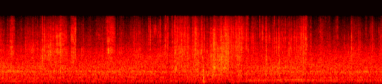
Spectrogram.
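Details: Dense broadband crackling and rustling noise continues throughout, with no clear animal call or buzz standing out.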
